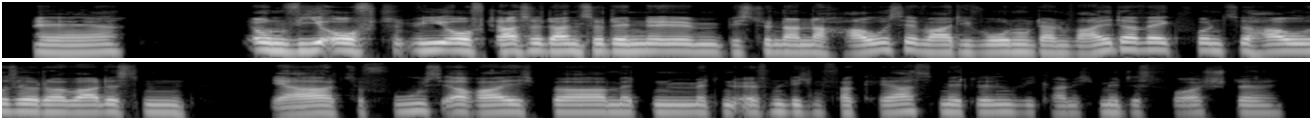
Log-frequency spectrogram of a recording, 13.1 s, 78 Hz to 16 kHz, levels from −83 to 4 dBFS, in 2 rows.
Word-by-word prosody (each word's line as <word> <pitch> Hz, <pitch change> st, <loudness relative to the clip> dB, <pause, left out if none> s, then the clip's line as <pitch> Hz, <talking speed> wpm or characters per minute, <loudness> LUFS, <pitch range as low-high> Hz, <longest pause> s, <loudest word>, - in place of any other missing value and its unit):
ja, 140 Hz, -1 st, -1 dB
ja. 145 Hz, +1 st, -3 dB, 0.7 s
Und 165 Hz, -3 st, +5 dB
wie 160 Hz, +2 st, +5 dB
oft 160 Hz, -1 st, +3 dB
wie 165 Hz, +1 st, +4 dB
oft 165 Hz, -3 st, +5 dB
hast 155 Hz, +1 st, +5 dB
du 160 Hz, -, +2 dB
dann 155 Hz, -1 st, +5 dB
zu 155 Hz, -, 0 dB
den, 155 Hz, 0 st, +2 dB
ähm 150 Hz, -2 st, +1 dB
bist 135 Hz, 0 st, -12 dB
du 150 Hz, -, -2 dB
dann 140 Hz, -1 st, +1 dB
nach 135 Hz, -3 st, -2 dB
Hause? 160 Hz, +5 st, 0 dB
War 145 Hz, -1 st, +2 dB
die 140 Hz, -1 st, -9 dB
Wohnung 145 Hz, +1 st, 0 dB
dann 135 Hz, -1 st, -3 dB
weiter 165 Hz, +7 st, +2 dB
weg 170 Hz, -1 st, +1 dB
von 165 Hz, -2 st, -4 dB
zu 160 Hz, -2 st, -4 dB
Hause 155 Hz, +1 st, +2 dB
oder 145 Hz, -1 st, 0 dB
war 140 Hz, 0 st, +2 dB
das 145 Hz, 0 st, -6 dB
'n 140 Hz, -3 st, -8 dB, 0.4 s
ja, 125 Hz, +3 st, 0 dB
zu 135 Hz, -, -20 dB
Fuß 150 Hz, +4 st, -12 dB
erreichbar 145 Hz, 0 st, -2 dB
mit 140 Hz, 0 st, -8 dB
dem 140 Hz, -1 st, -6 dB
mit 140 Hz, -2 st, -9 dB
den 140 Hz, -, -8 dB
öffentlichen 140 Hz, -2 st, -10 dB
Verkehrsmitteln? 145 Hz, +1 st, -9 dB
Wie 135 Hz, -, -16 dB
kann 130 Hz, 0 st, -15 dB
ich 130 Hz, -, -26 dB
mir 140 Hz, -1 st, -10 dB
das 135 Hz, 0 st, -18 dB
vorstellen? 135 Hz, -1 st, -13 dB
145 Hz, 215 wpm, -21 LUFS, 140-155 Hz, 0.7 s, Und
